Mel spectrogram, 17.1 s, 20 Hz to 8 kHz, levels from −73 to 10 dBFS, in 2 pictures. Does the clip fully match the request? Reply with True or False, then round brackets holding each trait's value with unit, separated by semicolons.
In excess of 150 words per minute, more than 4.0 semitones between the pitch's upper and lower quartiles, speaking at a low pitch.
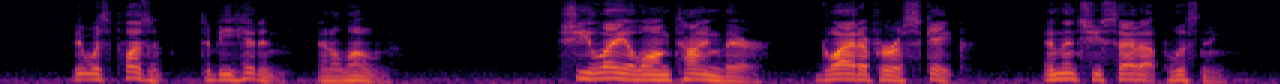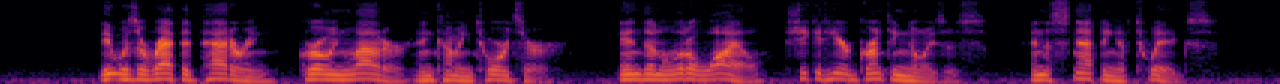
True (175 wpm; 4.6 semitones; 130 Hz)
